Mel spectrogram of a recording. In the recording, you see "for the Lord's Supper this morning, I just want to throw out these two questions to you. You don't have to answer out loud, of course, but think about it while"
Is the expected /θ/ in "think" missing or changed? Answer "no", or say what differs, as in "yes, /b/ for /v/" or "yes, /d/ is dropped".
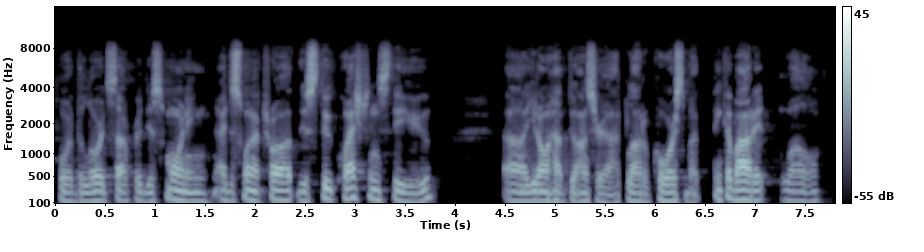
no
